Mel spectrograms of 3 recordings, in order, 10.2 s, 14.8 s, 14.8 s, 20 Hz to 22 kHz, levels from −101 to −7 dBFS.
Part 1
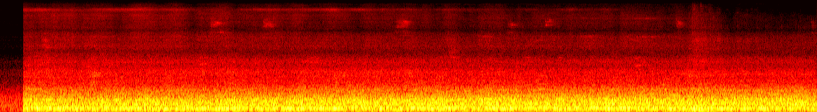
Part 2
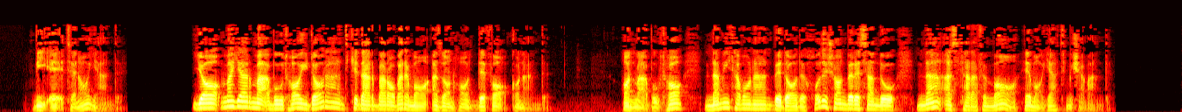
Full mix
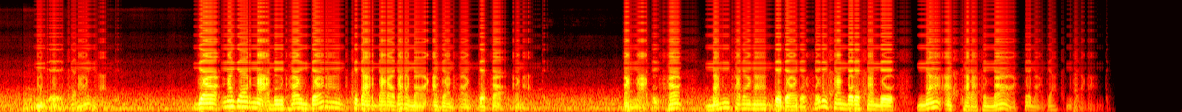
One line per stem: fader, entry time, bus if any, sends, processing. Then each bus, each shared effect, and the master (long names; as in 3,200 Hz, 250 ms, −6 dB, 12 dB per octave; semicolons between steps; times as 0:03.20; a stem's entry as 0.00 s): −7.5 dB, 0.00 s, no send, echo send −16.5 dB, envelope flattener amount 70%; automatic ducking −11 dB, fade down 1.95 s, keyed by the second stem
0:12.52 −6 dB → 0:12.91 −14.5 dB, 0.00 s, no send, no echo send, running median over 5 samples; decimation without filtering 19×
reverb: not used
echo: repeating echo 337 ms, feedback 53%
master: no processing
